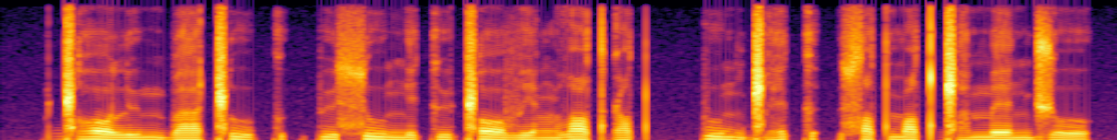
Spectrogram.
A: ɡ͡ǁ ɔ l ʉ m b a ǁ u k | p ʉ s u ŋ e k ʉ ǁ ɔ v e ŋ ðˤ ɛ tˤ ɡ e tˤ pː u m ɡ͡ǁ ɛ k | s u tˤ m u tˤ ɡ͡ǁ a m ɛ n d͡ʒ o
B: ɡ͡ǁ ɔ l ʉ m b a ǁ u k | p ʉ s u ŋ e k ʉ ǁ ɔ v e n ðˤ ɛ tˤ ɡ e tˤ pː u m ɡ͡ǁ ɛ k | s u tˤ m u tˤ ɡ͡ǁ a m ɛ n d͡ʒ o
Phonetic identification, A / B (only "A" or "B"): A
